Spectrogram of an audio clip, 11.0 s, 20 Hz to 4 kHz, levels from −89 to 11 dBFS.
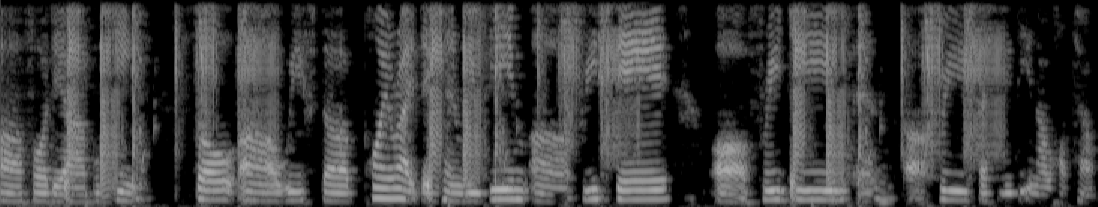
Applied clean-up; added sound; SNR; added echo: classical method Wiener filter.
